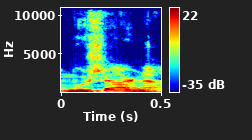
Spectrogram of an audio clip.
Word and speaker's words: Musharna: mind marsh okay moo sharana musha musharna musharna musharna okay there we go mushar now that's how you pronounce that thank you and no man you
